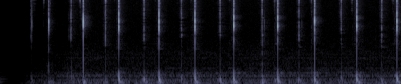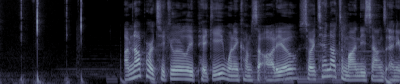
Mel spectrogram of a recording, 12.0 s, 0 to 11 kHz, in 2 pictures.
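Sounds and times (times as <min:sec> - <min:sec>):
metallic switch noises: 0:00.5 - 0:07.3
switch clicking: 0:00.5 - 0:07.3.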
